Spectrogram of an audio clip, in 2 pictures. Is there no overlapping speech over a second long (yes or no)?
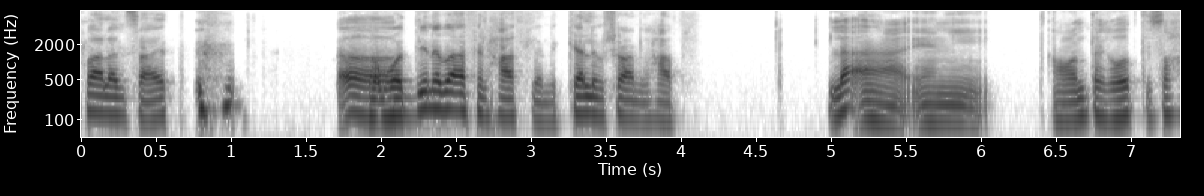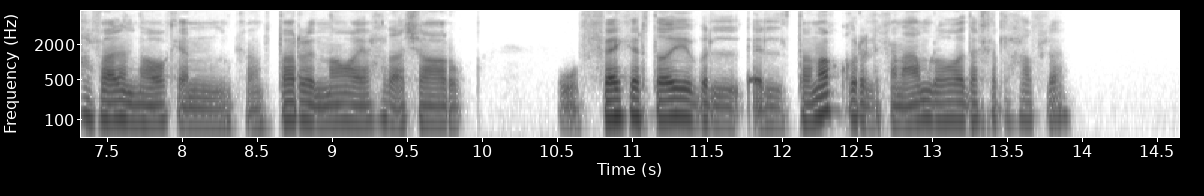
yes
